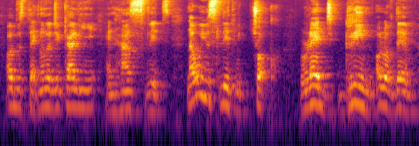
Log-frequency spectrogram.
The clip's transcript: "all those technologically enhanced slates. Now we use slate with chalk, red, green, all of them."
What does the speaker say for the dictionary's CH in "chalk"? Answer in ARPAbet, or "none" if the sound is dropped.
CH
